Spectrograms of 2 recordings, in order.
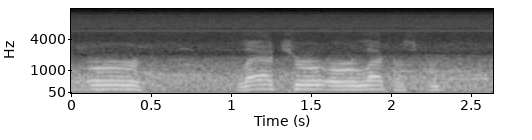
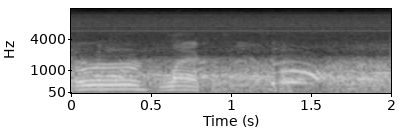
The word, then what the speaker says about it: Urlacher: Is it Urlacher? It rhymes with linebacker. Urlacher.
